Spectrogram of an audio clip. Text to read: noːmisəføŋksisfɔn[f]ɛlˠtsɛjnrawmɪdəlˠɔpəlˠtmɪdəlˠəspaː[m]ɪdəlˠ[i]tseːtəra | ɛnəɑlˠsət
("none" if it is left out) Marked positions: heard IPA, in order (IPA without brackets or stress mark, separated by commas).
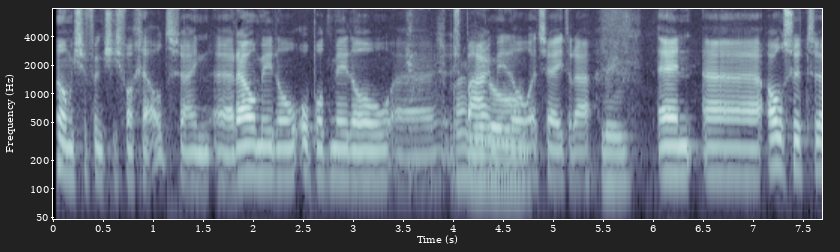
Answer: χ, m, ɛ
